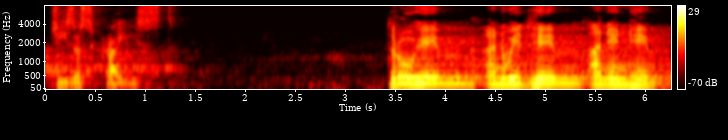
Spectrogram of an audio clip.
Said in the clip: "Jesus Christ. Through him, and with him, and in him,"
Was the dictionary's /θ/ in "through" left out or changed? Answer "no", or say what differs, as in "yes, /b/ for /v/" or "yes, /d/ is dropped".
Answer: yes, /t/ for /θ/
